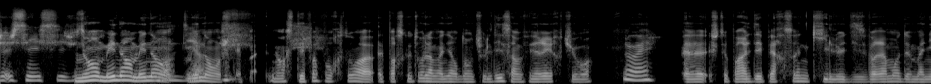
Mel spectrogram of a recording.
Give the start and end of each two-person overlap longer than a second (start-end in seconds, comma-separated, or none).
0.7-2.0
